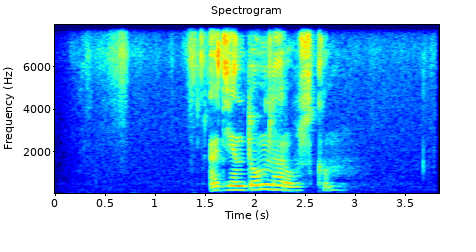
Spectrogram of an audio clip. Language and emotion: Russian, neutral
